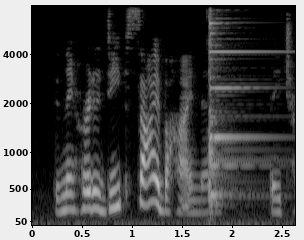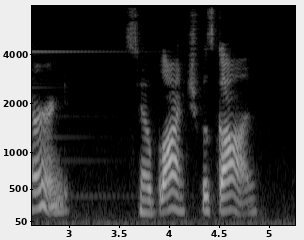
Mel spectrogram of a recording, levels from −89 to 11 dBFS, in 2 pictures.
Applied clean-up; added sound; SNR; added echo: none; Keyboard (musical); 10 dB; none.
